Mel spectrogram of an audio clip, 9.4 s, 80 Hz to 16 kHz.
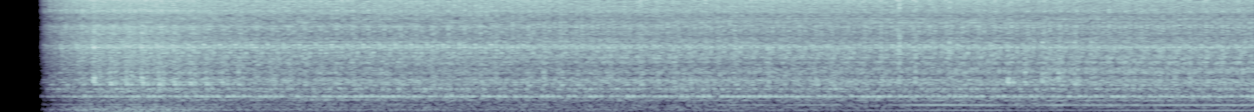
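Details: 2012 Acura TL petrol engine idling steadily with a light, quick ticking running through the hum.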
